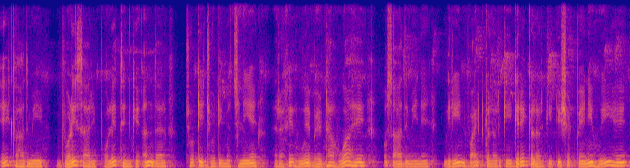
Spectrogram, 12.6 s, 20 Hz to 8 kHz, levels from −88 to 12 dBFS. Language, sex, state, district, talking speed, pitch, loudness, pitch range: Hindi, male, Chhattisgarh, Sukma, 140 wpm, 130 Hz, -18 LUFS, 120-155 Hz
